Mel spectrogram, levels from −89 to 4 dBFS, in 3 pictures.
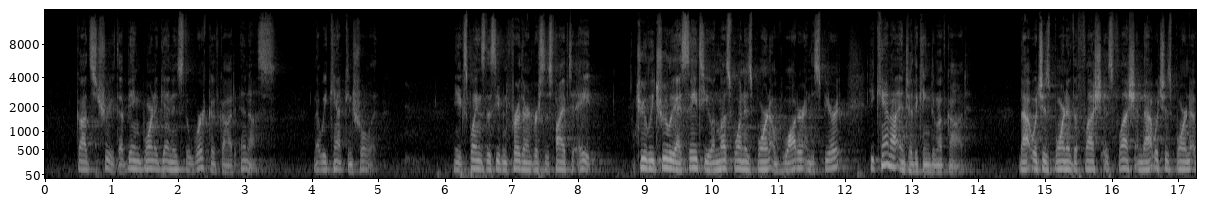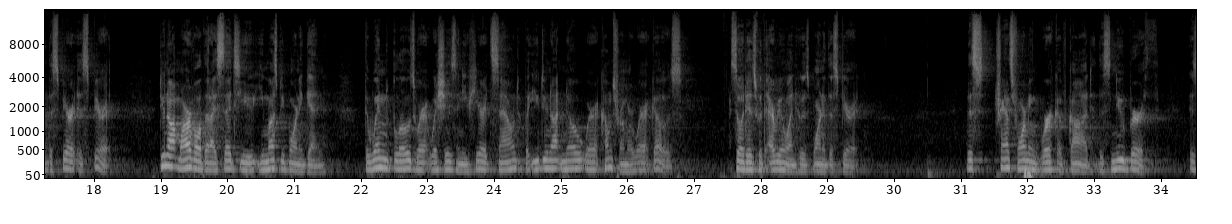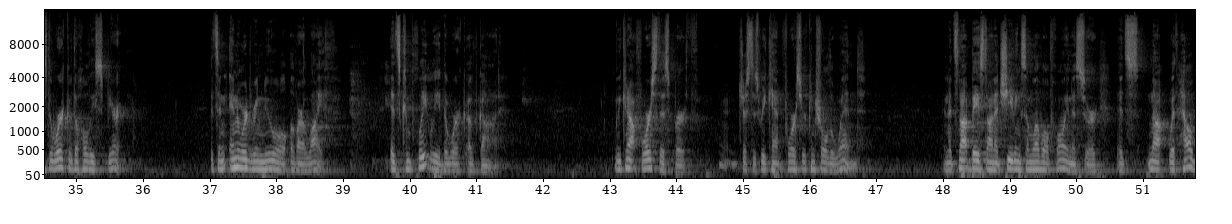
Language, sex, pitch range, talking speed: English, male, 110-140 Hz, 200 wpm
